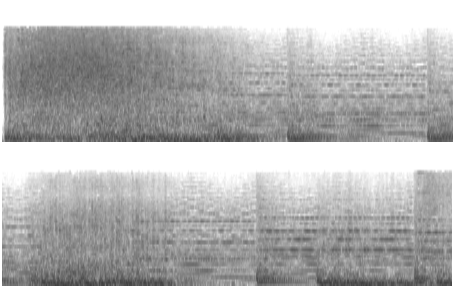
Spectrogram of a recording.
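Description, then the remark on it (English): Heavy booming thuds land at intervals of a couple of seconds, deep and loud, like giant dinosaur footsteps: a T-Rex coming in through a window in a Capcom video game, over a dense, dramatic game soundtrack with crashing, explosive bursts. “You kind of hear the thumping, right?”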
